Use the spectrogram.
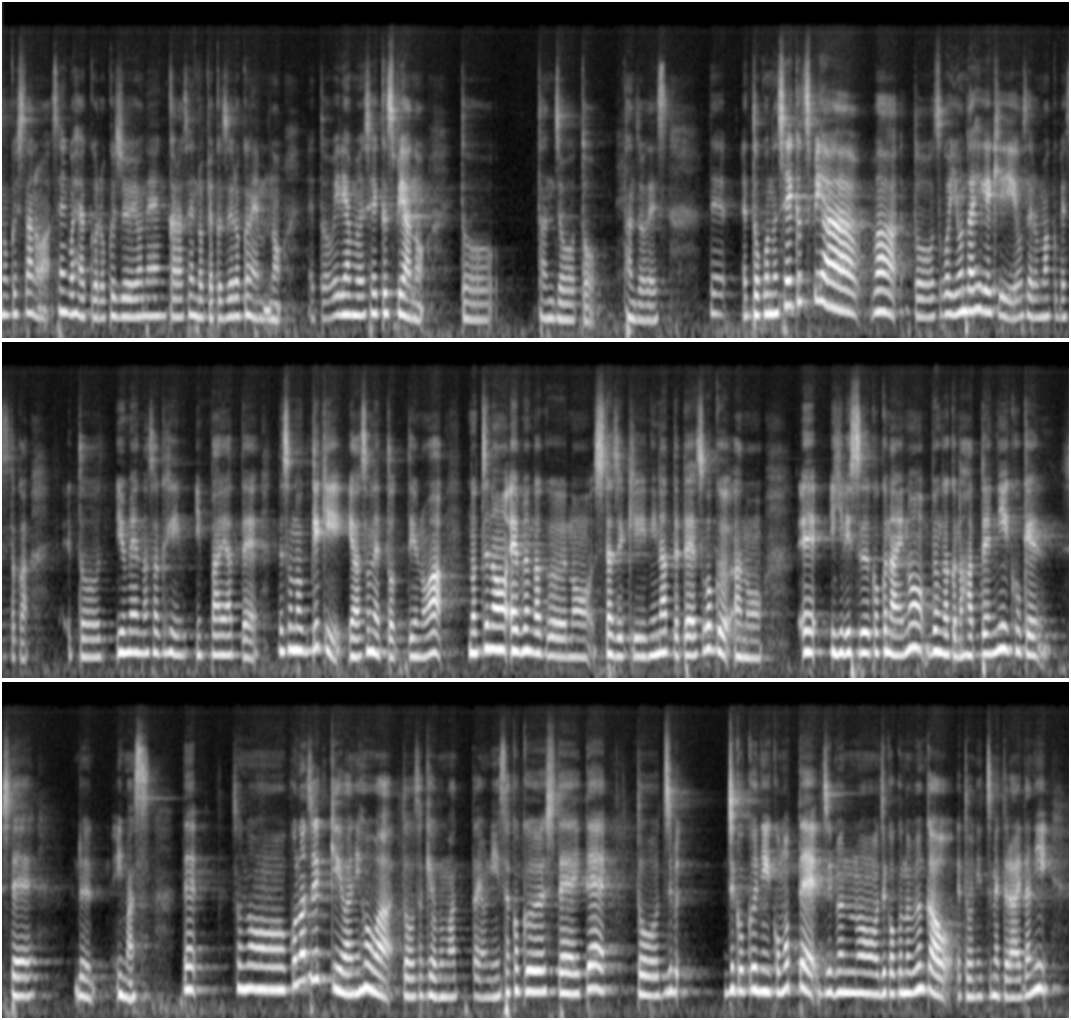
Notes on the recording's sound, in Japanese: FM FESTIVAL 2012。１回限りの公開授業。TOKYO FM ホールで行なわれた。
